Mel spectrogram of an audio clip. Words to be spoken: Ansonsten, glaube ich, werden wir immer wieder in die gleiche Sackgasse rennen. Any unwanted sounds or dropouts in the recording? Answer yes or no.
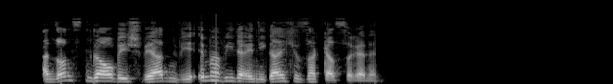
no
